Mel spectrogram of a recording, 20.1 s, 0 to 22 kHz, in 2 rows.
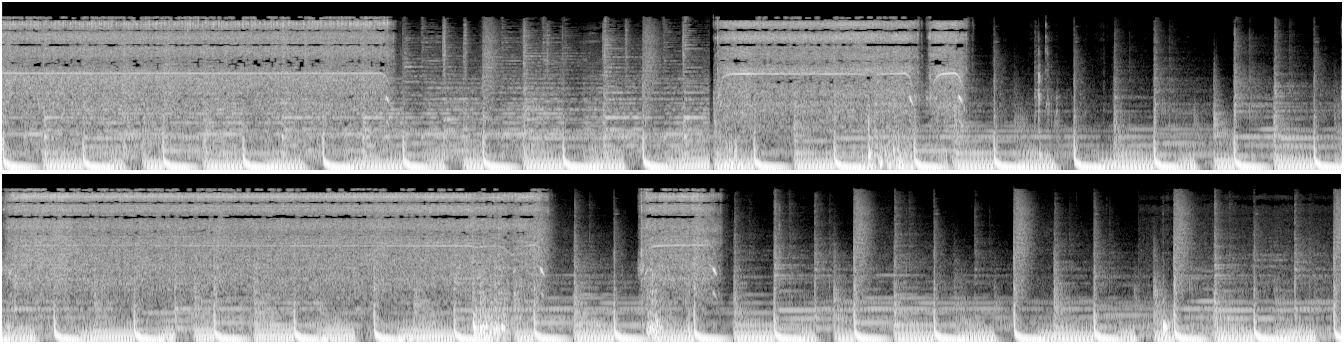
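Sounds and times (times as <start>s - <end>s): cordless drill boring plastic: 0.0s - 3.0s, 5.4s - 7.3s, 10.0s - 14.2s, 14.8s - 15.5s
background music with beat: 0.0s - 20.0s.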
